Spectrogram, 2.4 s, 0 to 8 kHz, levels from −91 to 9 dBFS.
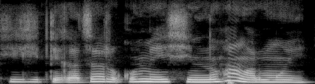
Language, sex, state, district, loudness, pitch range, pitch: Chakma, female, Tripura, Dhalai, -12 LUFS, 210-235 Hz, 225 Hz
